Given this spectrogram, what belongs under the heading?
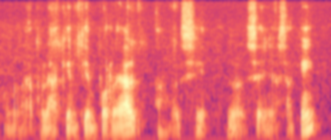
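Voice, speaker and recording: A man teaching an online class on e-commerce, conversational and animated, constantly checking in with his students. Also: low-pitched, a little fast, creaky, slight background noise. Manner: conversational, peppers speech with "¿vale?"; animated, lively explanations with asides to students. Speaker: e-commerce instructor.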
